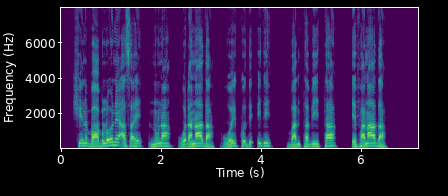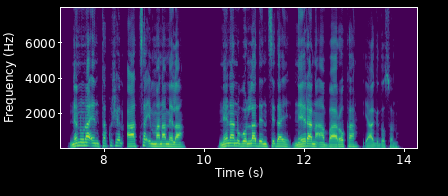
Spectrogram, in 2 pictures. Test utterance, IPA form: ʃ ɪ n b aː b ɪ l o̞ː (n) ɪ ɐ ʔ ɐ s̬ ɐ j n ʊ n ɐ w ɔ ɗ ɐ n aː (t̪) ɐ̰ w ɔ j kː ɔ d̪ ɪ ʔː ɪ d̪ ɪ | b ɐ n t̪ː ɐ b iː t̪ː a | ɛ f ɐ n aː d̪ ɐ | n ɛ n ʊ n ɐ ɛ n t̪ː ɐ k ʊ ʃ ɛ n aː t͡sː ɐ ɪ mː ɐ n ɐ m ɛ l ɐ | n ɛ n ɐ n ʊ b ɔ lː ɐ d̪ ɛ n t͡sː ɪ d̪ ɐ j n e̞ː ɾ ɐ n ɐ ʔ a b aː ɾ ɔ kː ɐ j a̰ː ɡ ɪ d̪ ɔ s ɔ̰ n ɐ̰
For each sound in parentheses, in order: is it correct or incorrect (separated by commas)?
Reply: correct, incorrect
